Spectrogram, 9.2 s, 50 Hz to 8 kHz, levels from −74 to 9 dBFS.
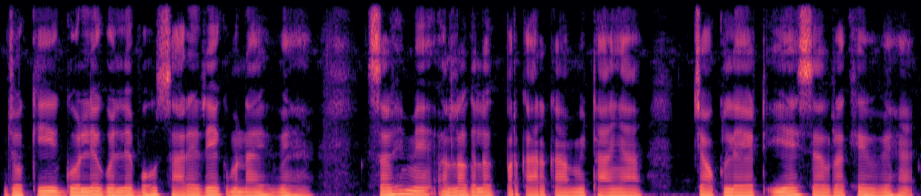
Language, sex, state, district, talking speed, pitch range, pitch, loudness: Hindi, male, Jharkhand, Palamu, 150 wpm, 120-130 Hz, 125 Hz, -15 LUFS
